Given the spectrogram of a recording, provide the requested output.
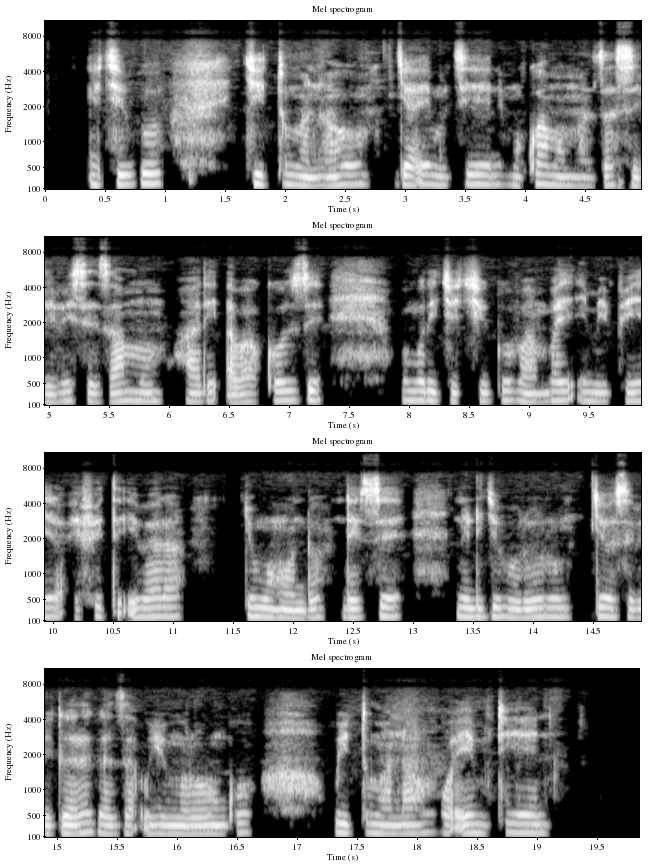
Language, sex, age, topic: Kinyarwanda, female, 18-24, finance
